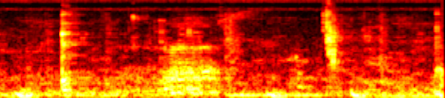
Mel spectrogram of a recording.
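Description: Small clicks and taps of fingers and food against ceramic plates while eating by hand, with a short wavering call about a second in.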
